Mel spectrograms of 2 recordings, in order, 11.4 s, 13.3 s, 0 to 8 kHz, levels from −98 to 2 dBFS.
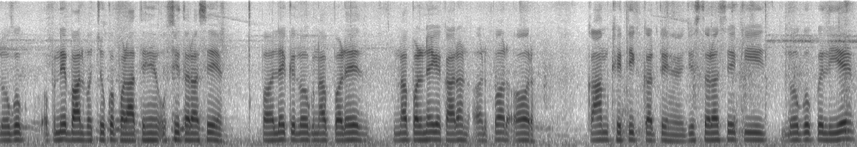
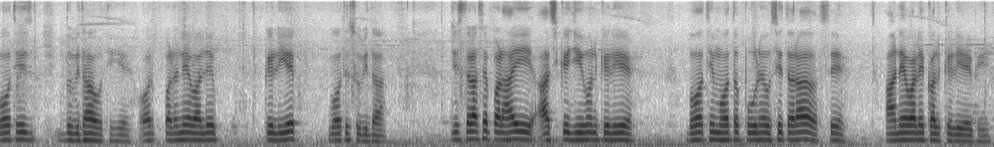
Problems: constant background noise, background conversations at intervals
